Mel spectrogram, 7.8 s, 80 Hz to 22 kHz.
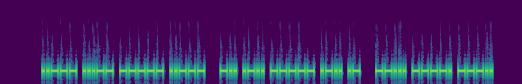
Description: Morse code, heard as a keyed tone, about 36 wpm, 700 Hz. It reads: 2302 DL0LA 798
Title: Worked All Europe DX Contest - QTC Exchange - 35wpm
